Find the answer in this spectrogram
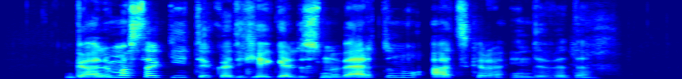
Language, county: Lithuanian, Kaunas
